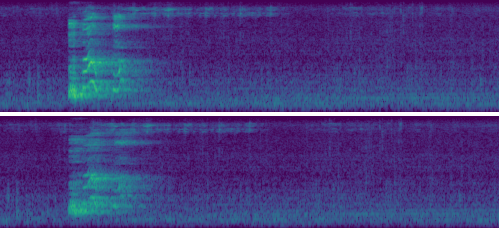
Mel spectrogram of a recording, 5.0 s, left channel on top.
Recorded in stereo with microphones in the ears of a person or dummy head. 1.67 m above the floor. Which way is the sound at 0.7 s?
70° left (ahead or behind).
